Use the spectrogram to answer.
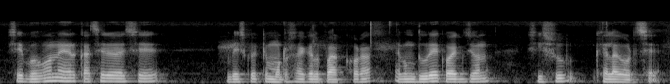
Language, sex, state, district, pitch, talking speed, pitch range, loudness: Bengali, male, West Bengal, Alipurduar, 130 Hz, 135 wpm, 120-140 Hz, -20 LUFS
